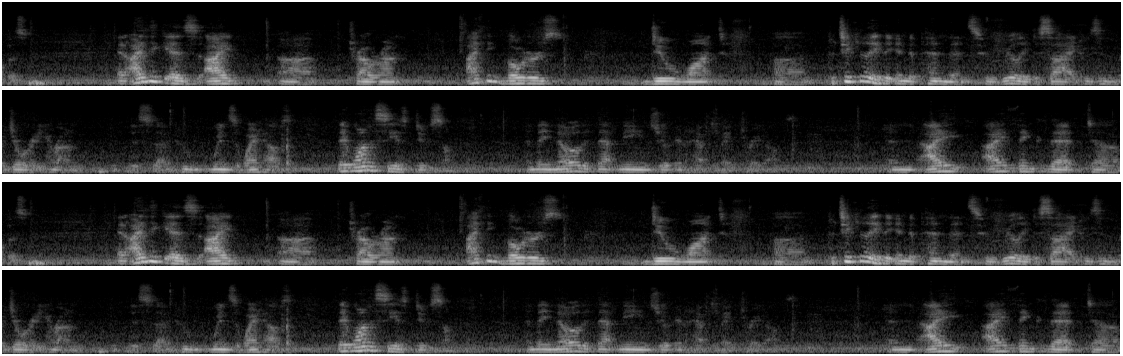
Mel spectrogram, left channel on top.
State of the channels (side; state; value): both; identical; correlation 1.00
